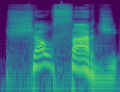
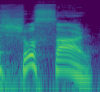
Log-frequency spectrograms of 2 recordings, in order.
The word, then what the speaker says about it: Chaussard: Mas como eu não entendo nada de francês, por isso que eu citei errado antes aqui a pronúncia do sobrenome dele. Então é Chaussard, né, a pronúncia correta.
